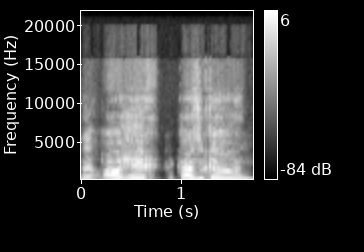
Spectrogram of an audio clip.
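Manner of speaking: little squeaky voice. Pitching a voice for the guy in the truck, trying a little squeaky voice. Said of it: "a little squeaky voice?".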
